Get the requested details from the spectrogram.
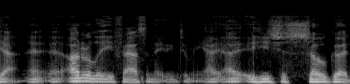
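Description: There's a somewhat breathy quality as a man talks at a fairly quick pace with an American accent. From Massachusetts, US. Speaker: comedian and TV writer. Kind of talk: casual interview chat. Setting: home studio.

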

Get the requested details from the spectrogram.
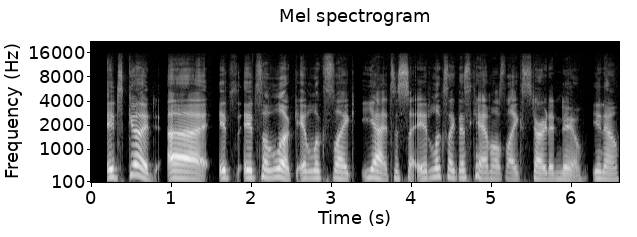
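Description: Captured in a very clean recording with a silent background and a dry, close sound with no echo, a woman with an American accent and a plain, everyday voice speaks at a fairly slow pace, medium in pitch with ordinary pitch variation. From Florida. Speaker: podcast producer. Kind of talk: casual chat.

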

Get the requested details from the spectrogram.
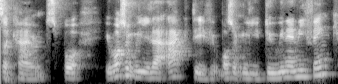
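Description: A man's high-pitched voice with an English accent, ordinary pitch variation and a fairly quick pace. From England. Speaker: baseball fan account runner. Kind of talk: interview. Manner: halting.

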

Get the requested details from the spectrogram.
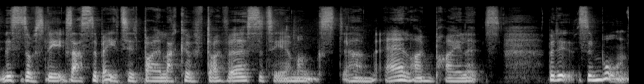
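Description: A woman's fairly low voice with vocal fry, at a fairly quick pace. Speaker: employment lawyer. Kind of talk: professional podcast discussion.

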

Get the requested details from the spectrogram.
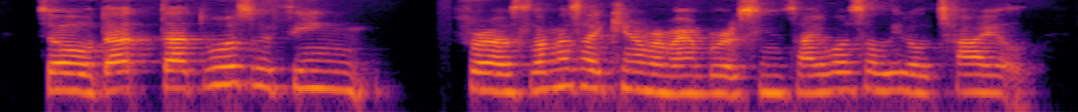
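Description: A woman with a Venezuelan accent, fairly high in pitch, monotone and flat, at a moderate pace. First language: Spanish. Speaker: graphic designer. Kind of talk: interview.

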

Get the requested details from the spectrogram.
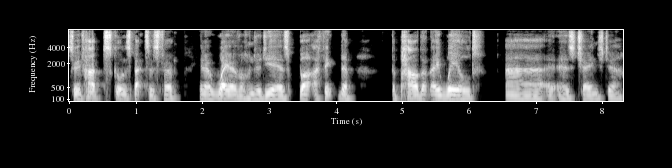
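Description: At medium pitch, a man speaks with monotone, flat intonation at a moderate pace. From Lancashire, England. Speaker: copywriter. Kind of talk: casual interview chat.

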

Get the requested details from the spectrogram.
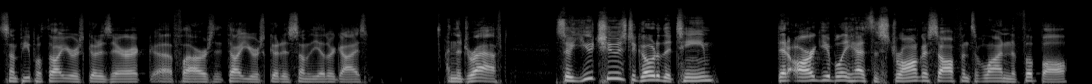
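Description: A normal speaking voice with an American accent at a fairly quick pace, with ordinary pitch variation, on a very clean, dry, close recording with a silent background and no echo. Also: man. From Texas. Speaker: football analyst. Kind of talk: casual chat.

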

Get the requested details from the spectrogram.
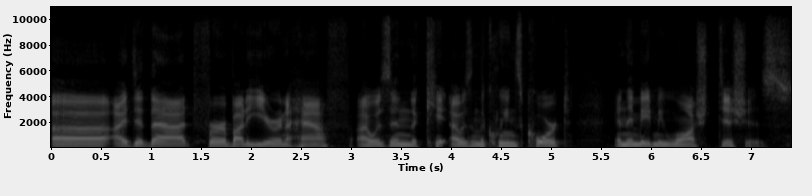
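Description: With an American accent, a man speaks at a moderate pace in a fairly high pitch, his intonation flat and monotone against a quiet background. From US Midwest, Libertyville, Illinois. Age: 30s. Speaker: rapper and animator. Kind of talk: casual chat.

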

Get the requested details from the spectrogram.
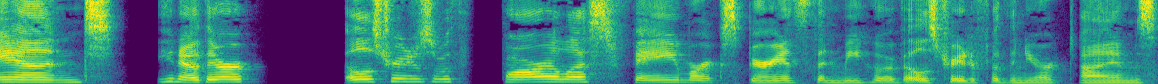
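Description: A woman speaks with a plain, everyday voice at a medium pitch. Her pace is fairly quick, with ordinary pitch variation. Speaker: artist and illustrator. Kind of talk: interview.

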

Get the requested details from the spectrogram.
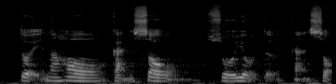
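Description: Speaking very slowly in a Taiwanese accent, a woman uses a fairly low pitch with ordinary pitch variation. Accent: Taiwanese Mandarin. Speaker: backpacker and portrait illustrator. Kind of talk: casual interview. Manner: laughs often.

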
